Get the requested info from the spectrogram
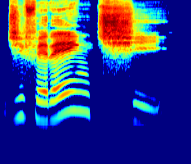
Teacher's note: la última e la vamos a pronunciar como una i, no una i fuerte, sino una i suave · Mira, como si hubiera una letra I, pero en verdad es una letra E.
